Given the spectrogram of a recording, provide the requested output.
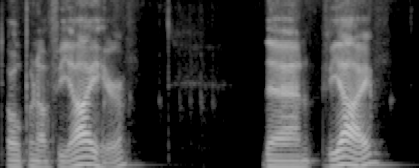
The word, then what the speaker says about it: vi: So if we open up VI here, then VI, pronounced as two letters, VI, is a screen-oriented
